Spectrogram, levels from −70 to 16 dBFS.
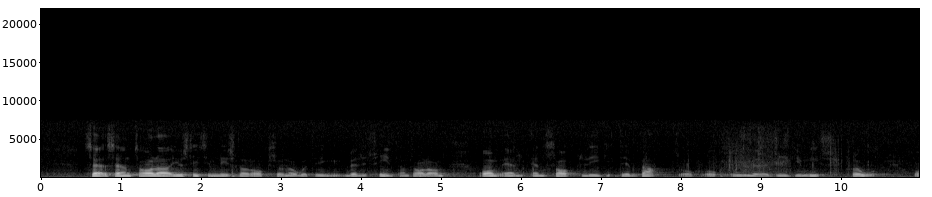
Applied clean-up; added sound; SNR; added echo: none; none; none; none.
